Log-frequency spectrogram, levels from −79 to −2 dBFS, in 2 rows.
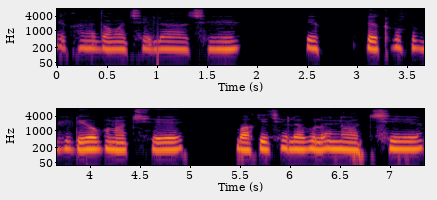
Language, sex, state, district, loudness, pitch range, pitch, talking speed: Bengali, male, West Bengal, Paschim Medinipur, -29 LUFS, 175-195 Hz, 180 Hz, 115 wpm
